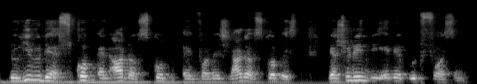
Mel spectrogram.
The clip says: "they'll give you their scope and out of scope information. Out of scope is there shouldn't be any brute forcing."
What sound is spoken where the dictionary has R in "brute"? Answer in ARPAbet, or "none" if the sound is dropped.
none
